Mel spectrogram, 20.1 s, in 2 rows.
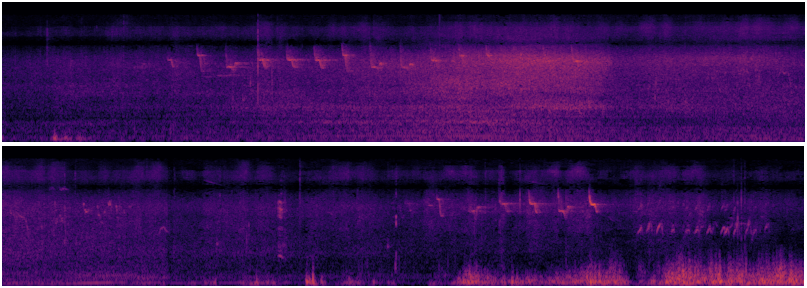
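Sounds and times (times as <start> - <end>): low wind rumble: 0.0 - 20.0
bird peeps: 17.4 - 19.6.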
